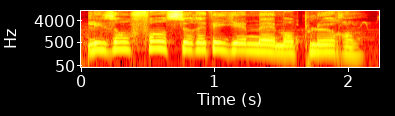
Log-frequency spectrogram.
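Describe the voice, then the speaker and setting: A woman narrating a scripted children's fairy tale in a clearly articulated storytelling manner. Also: mid-range voice, moderate pace, dark tone, soft background music.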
